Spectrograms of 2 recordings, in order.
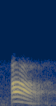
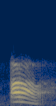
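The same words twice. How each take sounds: The two takes are said the same way.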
